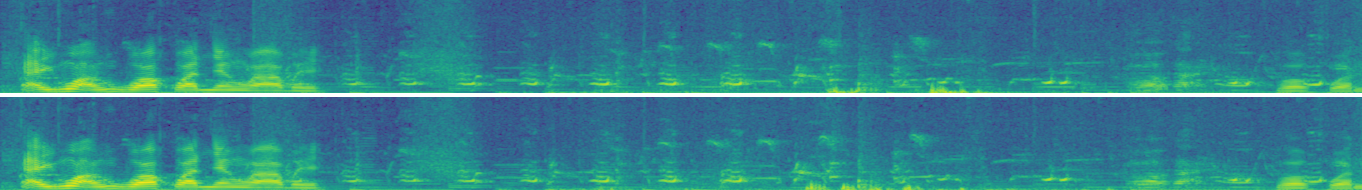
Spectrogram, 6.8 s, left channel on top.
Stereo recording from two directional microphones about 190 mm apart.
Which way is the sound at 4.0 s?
Centre (ahead or behind).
